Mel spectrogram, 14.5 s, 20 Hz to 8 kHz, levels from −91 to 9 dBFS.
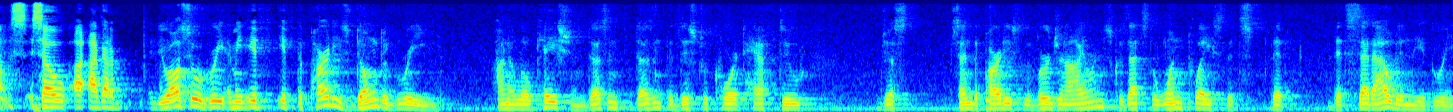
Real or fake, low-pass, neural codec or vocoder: real; 7.2 kHz; none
